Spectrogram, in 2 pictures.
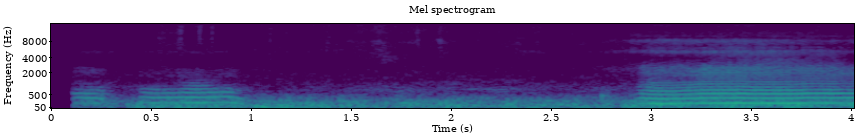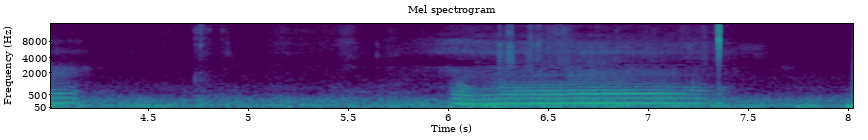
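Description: A sleeping cat snores with a soft whistling, buzzing tone on each breath, about one breath every three seconds.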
